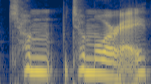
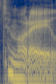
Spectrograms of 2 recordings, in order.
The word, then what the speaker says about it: Timore: So you just said Timore. That's how it said? Timore. Okay. You can Timore. pronounce it however you want. I don't Okay. mind. Everyone has their own version.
